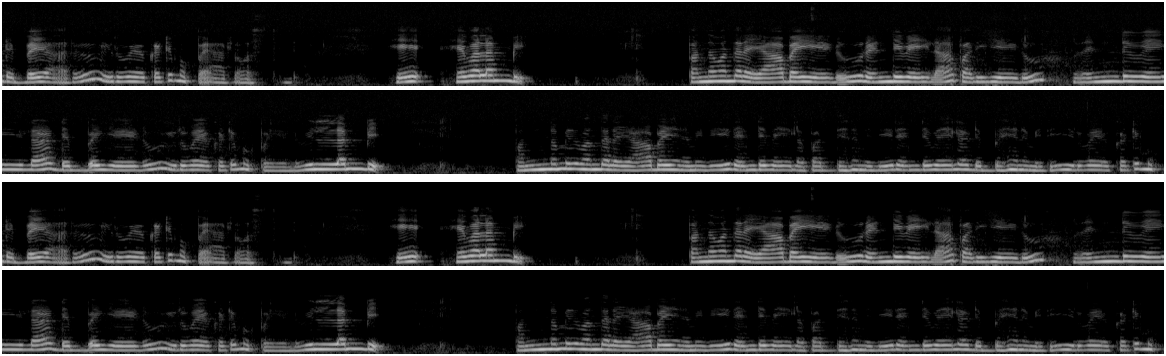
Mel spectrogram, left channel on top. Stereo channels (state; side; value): noise; left; hiss, 29 dB below the sound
